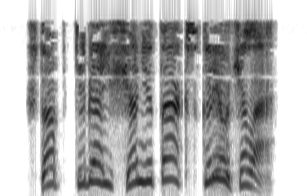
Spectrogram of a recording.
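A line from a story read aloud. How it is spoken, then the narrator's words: Wailing through a wall. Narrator (Russian): вопила из-за стены кухарка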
